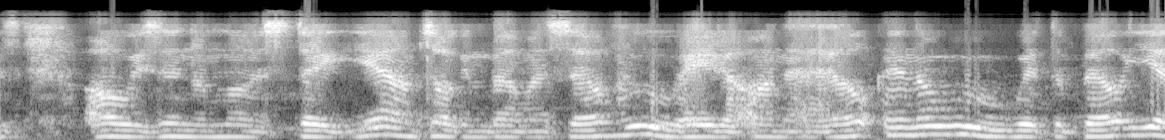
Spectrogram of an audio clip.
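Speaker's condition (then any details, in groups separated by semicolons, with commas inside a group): Brain injury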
